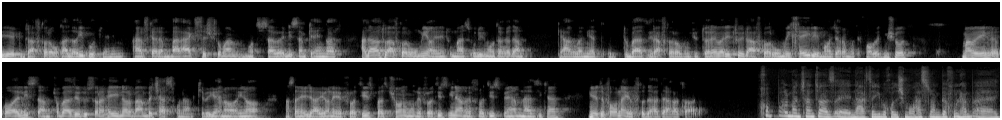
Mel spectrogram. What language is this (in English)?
Persian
